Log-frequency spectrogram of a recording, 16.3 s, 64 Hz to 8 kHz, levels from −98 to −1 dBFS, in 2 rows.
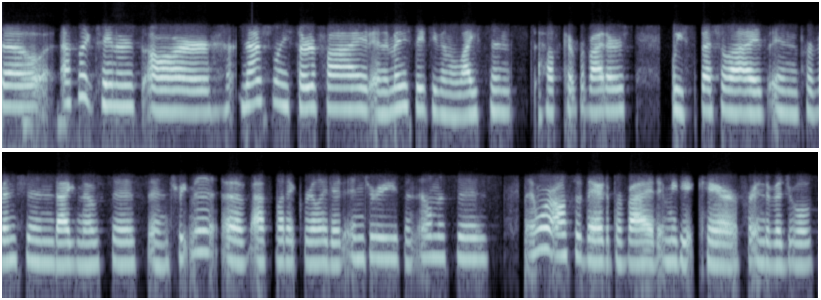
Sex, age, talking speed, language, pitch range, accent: female, 20-39, 130 wpm, English, 200-235 Hz, American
